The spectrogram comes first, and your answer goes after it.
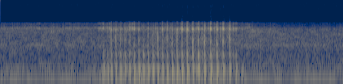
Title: ruru snoring very load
